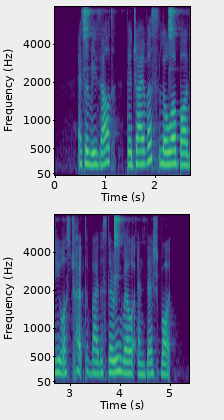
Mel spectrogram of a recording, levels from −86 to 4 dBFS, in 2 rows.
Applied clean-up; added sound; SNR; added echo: none; Tambourine; 16 dB; none.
